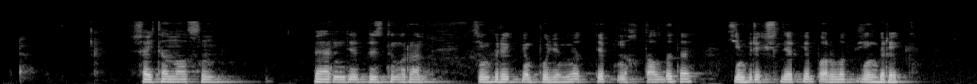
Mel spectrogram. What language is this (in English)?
Kazakh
